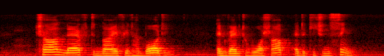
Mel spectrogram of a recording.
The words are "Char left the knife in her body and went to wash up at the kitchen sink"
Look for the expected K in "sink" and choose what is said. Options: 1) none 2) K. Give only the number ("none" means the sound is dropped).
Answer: 1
